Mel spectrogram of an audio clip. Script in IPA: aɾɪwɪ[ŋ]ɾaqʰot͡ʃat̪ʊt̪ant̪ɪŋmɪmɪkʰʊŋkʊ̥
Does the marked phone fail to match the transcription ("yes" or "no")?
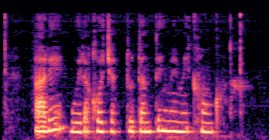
yes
